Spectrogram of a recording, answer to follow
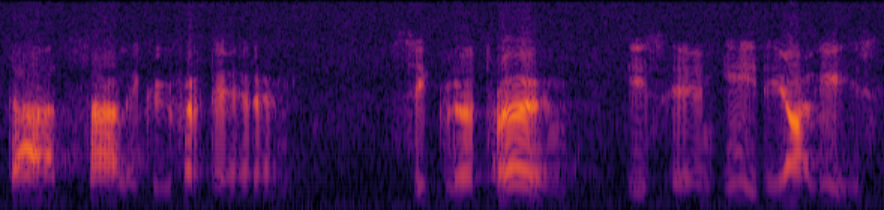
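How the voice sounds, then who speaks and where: Slow, sinister secret agent villain. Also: male voice, lowish voice, sing-song, bright, forceful tone, highs cut off, full character voice. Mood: pompous, menacing. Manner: slow, measured, pompous pronouncements. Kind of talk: 1950s Dutch radio play acting. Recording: old radio recording with long reverb.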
